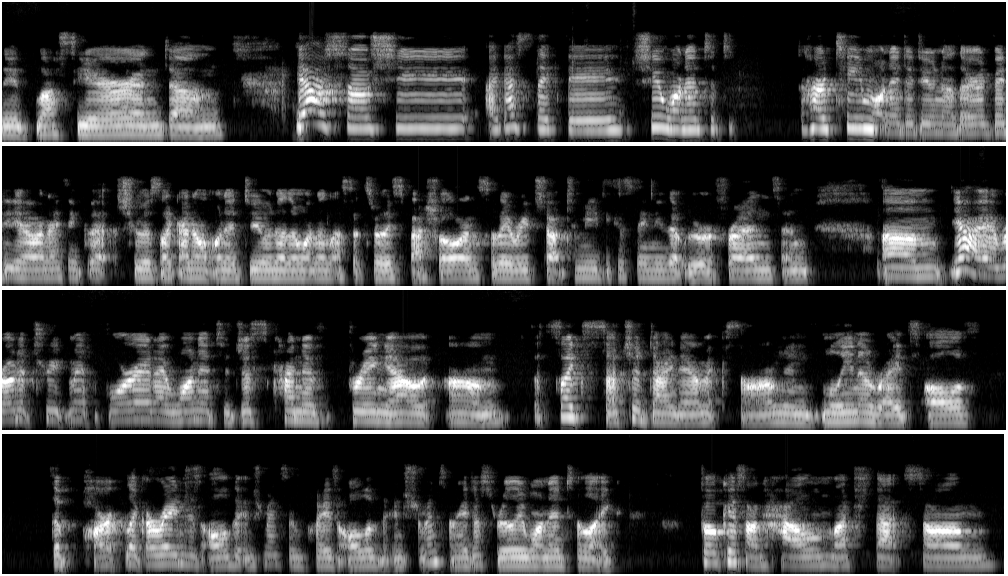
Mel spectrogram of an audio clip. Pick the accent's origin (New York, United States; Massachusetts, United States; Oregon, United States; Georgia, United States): Oregon, United States; also born or lived in Korea; now in Philadelphia, United States; I'm from Oregon originally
